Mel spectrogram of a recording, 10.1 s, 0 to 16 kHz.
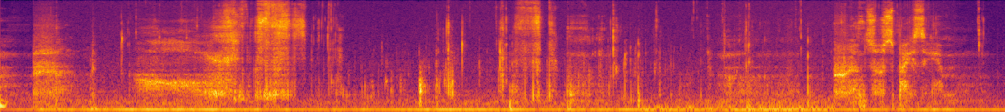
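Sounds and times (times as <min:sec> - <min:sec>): chewing with wet clicks: 0:03.1 - 0:06.7.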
